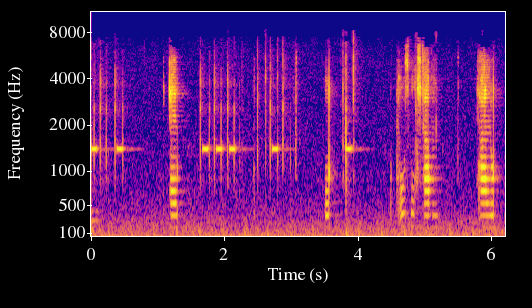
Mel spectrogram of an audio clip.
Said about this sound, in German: Hallo soll als Beispiel mal genügen, das heißt, ich kann ganz normal über die Telefontastatur schreiben und jeder Buchstabe wird mir angesagt.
